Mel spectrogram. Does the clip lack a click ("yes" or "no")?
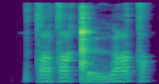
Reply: no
